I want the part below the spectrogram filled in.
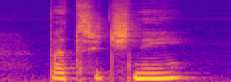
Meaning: proper, due, appropriate
- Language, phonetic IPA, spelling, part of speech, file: Czech, [ˈpatr̝̊ɪt͡ʃniː], patřičný, adjective, Cs-patřičný.ogg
